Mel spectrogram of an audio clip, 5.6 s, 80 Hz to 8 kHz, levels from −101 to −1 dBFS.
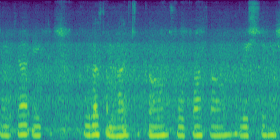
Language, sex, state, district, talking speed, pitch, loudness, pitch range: Hindi, female, Bihar, Gaya, 95 wpm, 185 Hz, -20 LUFS, 180-195 Hz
